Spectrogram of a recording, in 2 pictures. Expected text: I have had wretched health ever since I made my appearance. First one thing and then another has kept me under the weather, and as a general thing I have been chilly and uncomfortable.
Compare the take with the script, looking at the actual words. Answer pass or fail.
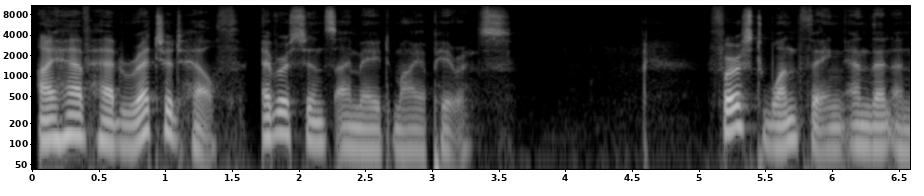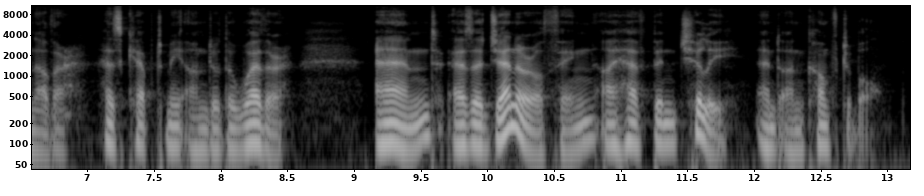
pass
